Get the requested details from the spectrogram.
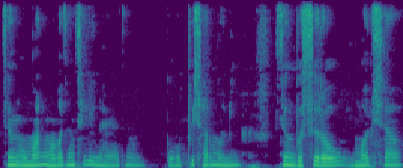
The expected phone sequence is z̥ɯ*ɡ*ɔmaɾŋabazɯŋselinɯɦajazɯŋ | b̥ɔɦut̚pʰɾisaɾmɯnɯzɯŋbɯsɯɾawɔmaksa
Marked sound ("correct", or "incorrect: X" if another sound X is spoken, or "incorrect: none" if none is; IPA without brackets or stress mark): incorrect: ŋ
